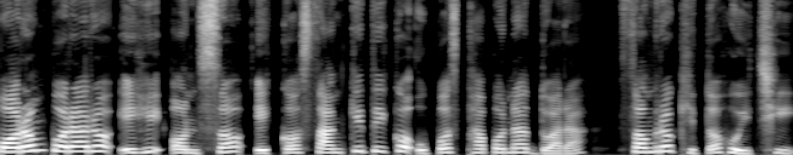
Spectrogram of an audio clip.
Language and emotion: Odia, neutral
